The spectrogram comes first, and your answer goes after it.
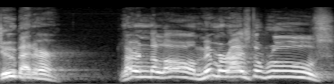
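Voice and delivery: acted-out yell. Preaching on a Bible passage, acting out Jesus's cry: acting out a shout. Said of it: "What does he shout?".

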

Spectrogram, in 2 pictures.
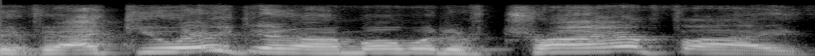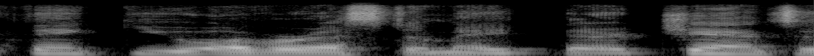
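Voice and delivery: normal talking voice

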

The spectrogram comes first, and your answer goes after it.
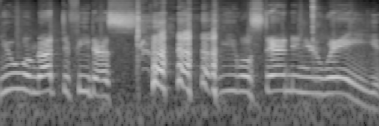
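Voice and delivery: high-pitched cartoon frog puppet voice. Planning a game scene, voicing a villain who appears on a gargoyle, Kermit the Frog voice. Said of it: "He comes out and he's like".

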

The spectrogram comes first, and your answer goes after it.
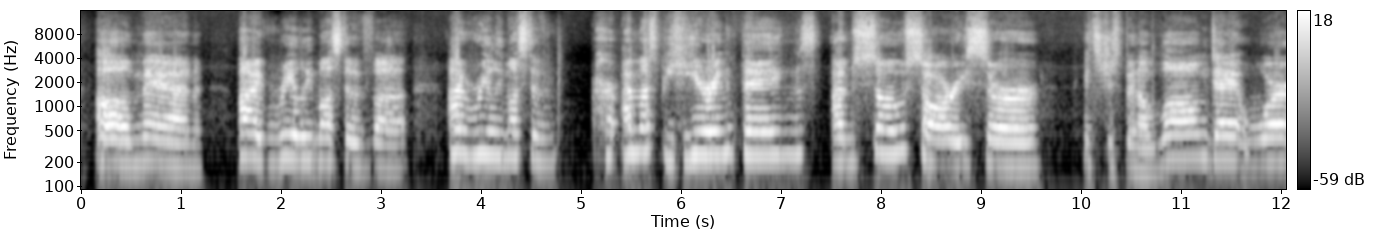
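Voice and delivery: hammy fake acting. Voicing a character covering a slip with a bad acting job: bad fake acting. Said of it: "puts on a very bad acting job of".

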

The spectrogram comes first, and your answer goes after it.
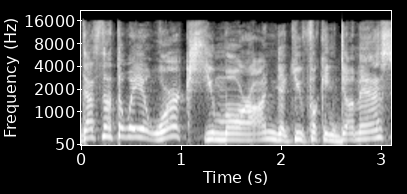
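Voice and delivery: mock livid, furious cursing tirade. Retelling a movie scene where the character goes crazy: imitating furious Mister Paradox. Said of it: "and he's super pissed".

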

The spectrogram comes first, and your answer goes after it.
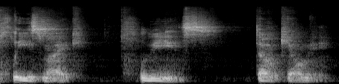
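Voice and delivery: put-on earnest, pleading, begging tone. Retelling how he begged a man not to kill him: retelling his own begging. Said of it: "I'm begging him".

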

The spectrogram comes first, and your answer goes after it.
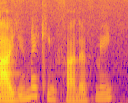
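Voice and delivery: put-on eerie, echoing, creepy child-doll voice. Voicing the creepy doll child heard from every direction, echoey creepy doll child voice. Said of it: "the echoey voice of the creepy doll child".

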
